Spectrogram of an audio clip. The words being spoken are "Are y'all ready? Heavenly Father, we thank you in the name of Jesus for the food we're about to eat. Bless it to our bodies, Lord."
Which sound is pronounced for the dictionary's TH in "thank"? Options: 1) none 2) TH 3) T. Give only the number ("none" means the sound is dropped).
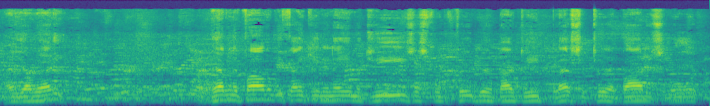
2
